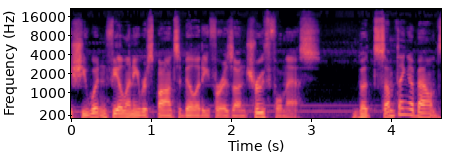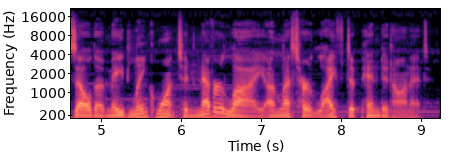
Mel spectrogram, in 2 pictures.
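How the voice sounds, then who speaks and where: A man narrating an audio drama in a calm, measured storytelling manner. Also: fairly low pitch, a little hiss or hum. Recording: soft music behind.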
